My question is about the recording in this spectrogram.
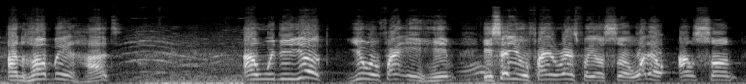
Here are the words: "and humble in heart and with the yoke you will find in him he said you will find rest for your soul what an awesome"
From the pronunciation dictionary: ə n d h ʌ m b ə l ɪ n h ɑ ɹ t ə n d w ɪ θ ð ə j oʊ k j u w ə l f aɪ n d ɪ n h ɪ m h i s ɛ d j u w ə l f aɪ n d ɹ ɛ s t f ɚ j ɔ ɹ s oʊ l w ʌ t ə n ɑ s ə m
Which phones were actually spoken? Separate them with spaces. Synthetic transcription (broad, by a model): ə n h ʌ b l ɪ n h ɑ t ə n w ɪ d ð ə j oʊ k j u w ə l f aɪ n d ɪ n h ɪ m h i s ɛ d j u w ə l f aɪ n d ɹ ɛ s t f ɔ j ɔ s oʊ l w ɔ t ə n s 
